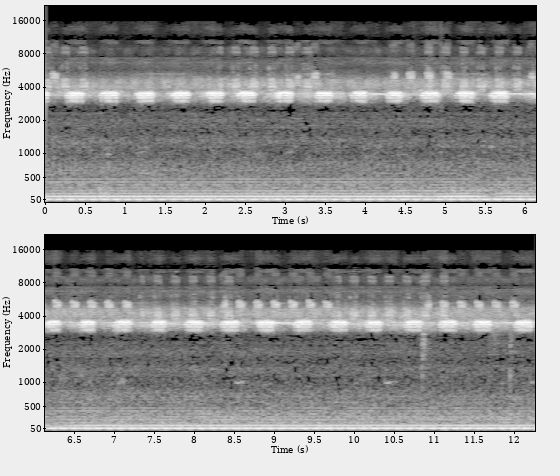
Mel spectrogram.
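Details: Mid-autumn insect chorus led by crickets beside a streetlamp: evenly spaced shrill chirps, around two each second, layered with a softer rapid trill and a constant low drone.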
